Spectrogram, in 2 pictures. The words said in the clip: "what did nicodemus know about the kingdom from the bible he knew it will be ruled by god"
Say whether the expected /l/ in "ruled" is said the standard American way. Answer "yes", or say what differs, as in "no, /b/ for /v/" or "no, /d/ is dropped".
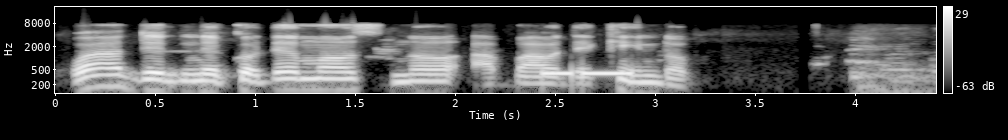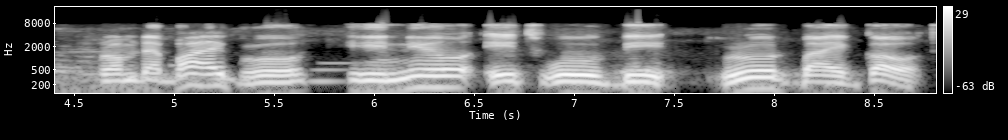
no, /l/ is dropped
